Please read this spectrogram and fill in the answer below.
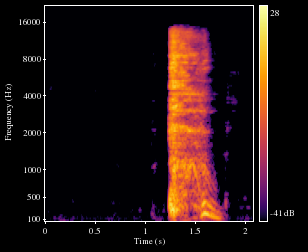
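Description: A man's single short, loud cough about a second in.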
